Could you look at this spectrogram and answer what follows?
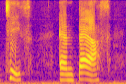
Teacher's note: With our tongue between our teeth, we make the fricatives, th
